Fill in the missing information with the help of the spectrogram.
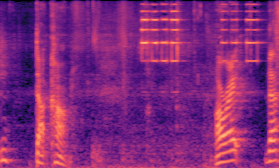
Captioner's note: timer beeps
